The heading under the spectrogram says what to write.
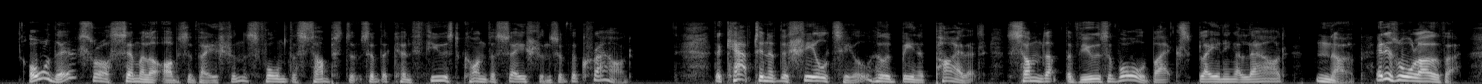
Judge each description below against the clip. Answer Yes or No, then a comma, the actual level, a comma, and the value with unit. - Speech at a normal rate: Yes, average, 160 wpm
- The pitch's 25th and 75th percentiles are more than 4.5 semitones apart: Yes, average, 4.9 semitones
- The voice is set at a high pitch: No, low, 130 Hz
